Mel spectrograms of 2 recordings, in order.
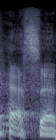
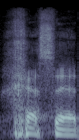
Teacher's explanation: Now, you can say chesed if you want, and that's probably the Missouri way, but if you want to get that real Hebrew guttural in there, you say chesed and clear your throat just a little bit · Shown in: second take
